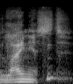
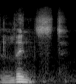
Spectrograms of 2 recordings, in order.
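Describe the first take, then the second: First: The name begins like 'Linus'. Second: The name does not begin like 'Linus'. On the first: "like Linus from from the Peanuts gang" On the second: "That's how I'm pronouncing it"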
